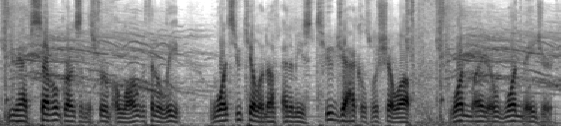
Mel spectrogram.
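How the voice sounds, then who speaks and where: Fairly quick speech with fairly even intonation and music in the background. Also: man, medium pitch for a man. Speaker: game walkthrough commentator. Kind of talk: gameplay walkthrough commentary.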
